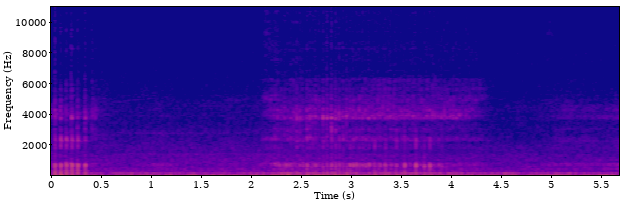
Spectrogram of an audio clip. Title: How to stop snoring ????????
